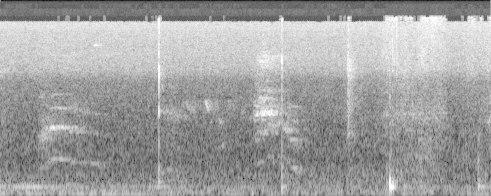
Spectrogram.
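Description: A cat meows faintly in the background a few times, with one short, sharper cry standing out above a quiet room hiss.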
